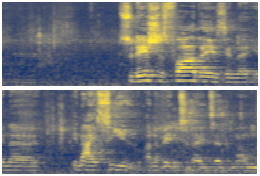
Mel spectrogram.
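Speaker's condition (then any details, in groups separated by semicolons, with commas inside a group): No condition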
